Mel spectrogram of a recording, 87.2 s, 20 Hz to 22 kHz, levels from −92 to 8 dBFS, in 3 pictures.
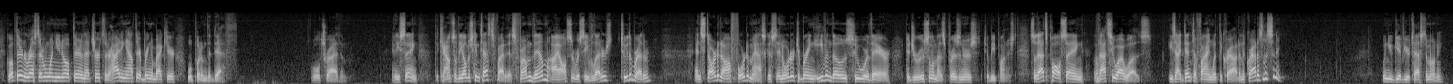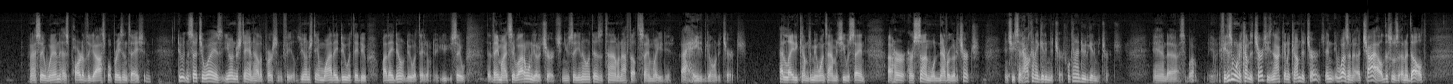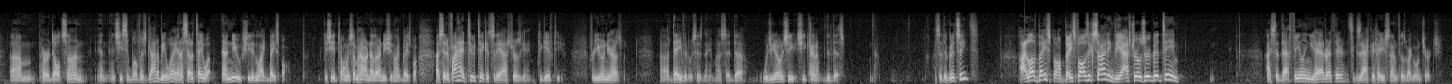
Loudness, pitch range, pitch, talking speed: -20 LUFS, 110-160 Hz, 130 Hz, 245 wpm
